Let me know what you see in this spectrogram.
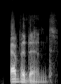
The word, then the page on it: evident: American English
